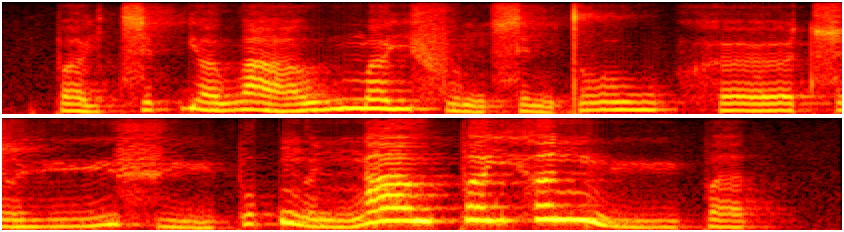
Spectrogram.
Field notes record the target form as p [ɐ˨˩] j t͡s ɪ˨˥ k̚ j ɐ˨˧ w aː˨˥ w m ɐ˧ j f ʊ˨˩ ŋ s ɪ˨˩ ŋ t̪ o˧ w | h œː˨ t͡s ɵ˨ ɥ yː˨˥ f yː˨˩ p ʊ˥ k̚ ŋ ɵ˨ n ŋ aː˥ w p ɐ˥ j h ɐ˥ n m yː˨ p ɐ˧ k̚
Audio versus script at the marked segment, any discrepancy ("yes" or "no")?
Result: no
